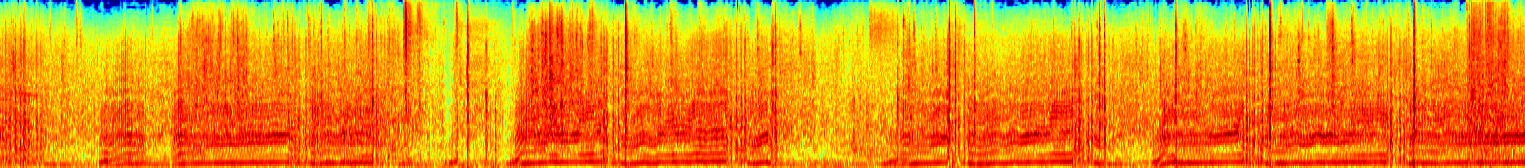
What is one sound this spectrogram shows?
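A rally car engine revs hard, rising and dropping as it shifts gears.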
